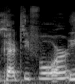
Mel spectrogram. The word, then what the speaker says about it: petit four: But is it the petite four? Is that how it's said? – Oh, do you make those? – The petit four? – Yes, thank you.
